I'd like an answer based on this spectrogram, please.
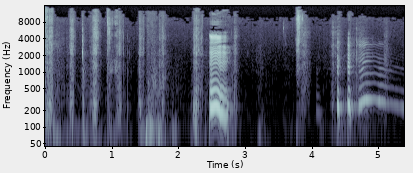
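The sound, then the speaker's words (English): Crunching of chips being chewed, a run of sharp, crackly bites and chews broken by short vocal sounds. “This tastes like, oh my God, this is good too. Not a bugle because it doesn't have a hole.”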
